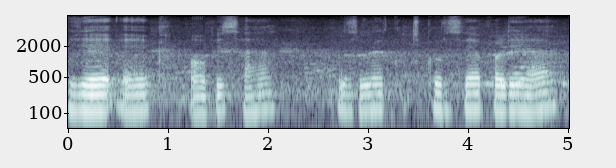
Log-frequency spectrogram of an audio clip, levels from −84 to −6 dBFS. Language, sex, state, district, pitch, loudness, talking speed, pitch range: Hindi, male, Uttar Pradesh, Saharanpur, 120 Hz, -18 LUFS, 110 wpm, 115-125 Hz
